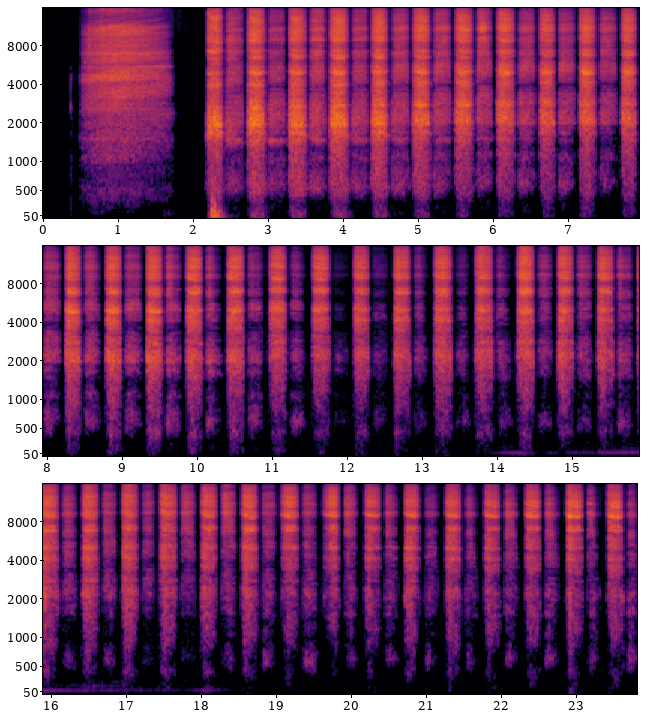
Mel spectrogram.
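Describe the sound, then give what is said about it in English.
Rapid breaths in and out through the mouth, a breathwork pattern called blow breath. A sharp gasp opens it, then many quick, even, loud breath pulses in a steady rhythm, with no talking. “So blow breath, here we go, in and out through your mouth, and it sounds like this.”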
